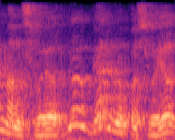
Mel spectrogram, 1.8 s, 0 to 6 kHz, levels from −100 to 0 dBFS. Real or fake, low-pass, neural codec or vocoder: fake; 5.4 kHz; vocoder, 22.05 kHz, 80 mel bands, Vocos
